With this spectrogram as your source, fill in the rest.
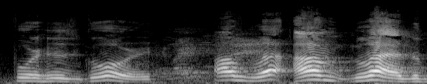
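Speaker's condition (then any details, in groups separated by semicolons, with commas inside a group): Cerebral palsy; delayed development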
